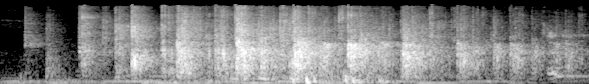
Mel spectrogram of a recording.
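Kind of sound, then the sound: crowd, audience applauding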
